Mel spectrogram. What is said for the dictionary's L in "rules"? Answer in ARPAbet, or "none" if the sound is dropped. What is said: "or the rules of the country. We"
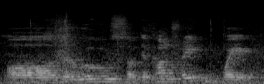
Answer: L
